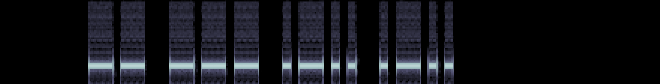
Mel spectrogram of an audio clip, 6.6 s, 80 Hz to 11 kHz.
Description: Morse code, heard as a keyed tone, about 15 wpm, 800 Hz. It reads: MOLL
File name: Alphabetical / Alphabetical mp3s / Ms @13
